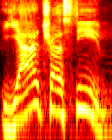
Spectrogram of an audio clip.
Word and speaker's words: ja častim: It's ja častim, okay?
